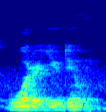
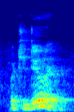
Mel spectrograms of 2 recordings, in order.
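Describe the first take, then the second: First: Every word, including "are", is clearly pronounced. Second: The word "are" is dropped entirely. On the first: "I could see somebody saying th- these exact words" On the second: "many times it does sound like this"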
